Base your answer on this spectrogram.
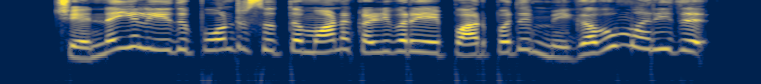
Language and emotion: Tamil, surprised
